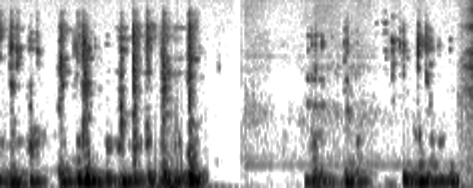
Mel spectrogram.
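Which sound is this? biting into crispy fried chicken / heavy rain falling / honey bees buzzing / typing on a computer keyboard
typing on a computer keyboard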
